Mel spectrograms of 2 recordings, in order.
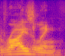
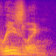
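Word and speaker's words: Riesling: old wine making videos I said risling instead of reasing reasing is a type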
